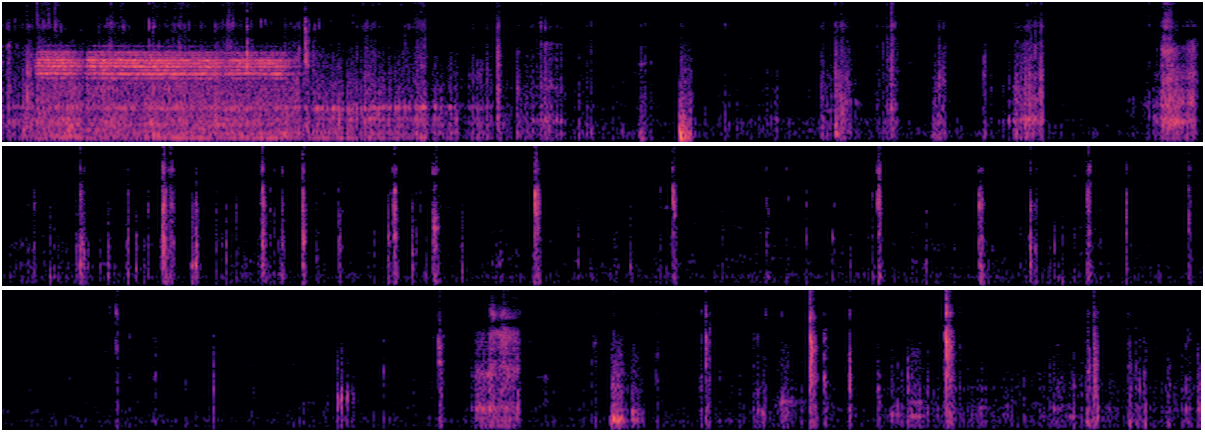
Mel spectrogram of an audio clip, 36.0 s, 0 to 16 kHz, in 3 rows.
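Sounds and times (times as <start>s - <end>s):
person chewing with wet mouth clicks: 12.0s - 24.0s.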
